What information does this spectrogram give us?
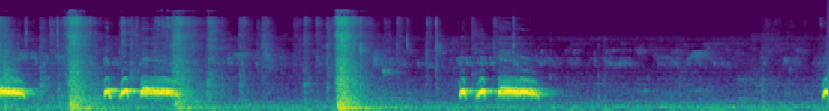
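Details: A caged spotted dove sings in the thổ pha voice, a bird said to coo all day. Low phrases of paired short hoots lead into a rolling coo, spaced by several seconds of quiet. Loud knocks or cage bangs come in between.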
